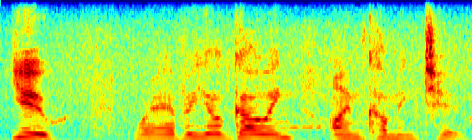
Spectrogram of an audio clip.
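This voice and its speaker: A woman's voice: mid-range voice, flat delivery, normal speed, lightly acted. A woman playing a blunt, stubborn commoner in a video game, pushy and colloquial in her talk. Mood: insistent. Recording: slightly dull, music behind.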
